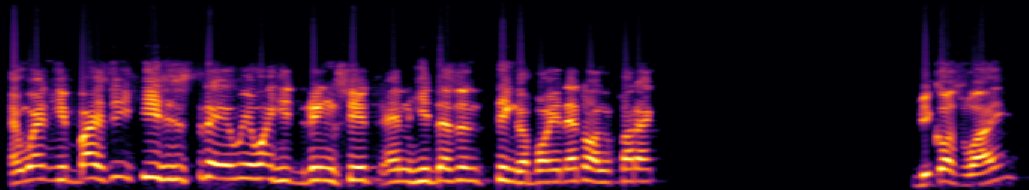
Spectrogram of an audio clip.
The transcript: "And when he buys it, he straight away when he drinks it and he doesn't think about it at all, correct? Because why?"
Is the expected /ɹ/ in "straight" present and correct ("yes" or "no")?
yes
